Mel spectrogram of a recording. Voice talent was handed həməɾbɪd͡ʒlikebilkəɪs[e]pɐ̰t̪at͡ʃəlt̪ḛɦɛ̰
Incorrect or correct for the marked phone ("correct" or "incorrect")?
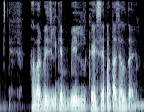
correct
